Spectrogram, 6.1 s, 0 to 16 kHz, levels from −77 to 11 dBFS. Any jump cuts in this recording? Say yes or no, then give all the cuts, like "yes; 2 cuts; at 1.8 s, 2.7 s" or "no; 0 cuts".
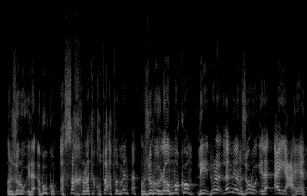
yes; 1 cut; at 2.8 s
